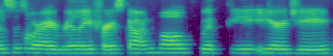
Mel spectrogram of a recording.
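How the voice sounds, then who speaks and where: Fairly high in pitch, a woman rattles along at a very fast pace. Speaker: executive assistant. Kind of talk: podcast panel discussion.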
